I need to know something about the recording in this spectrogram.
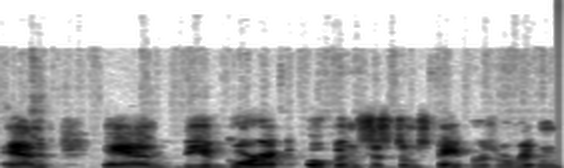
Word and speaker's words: Agoric: So now you're the CEO of, I hope I pronounce it correctly, Agoric. How do you pronounce Agoric. it? Yeah. Agoric.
